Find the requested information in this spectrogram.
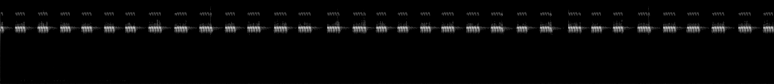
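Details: Steady high chirping from a male cricket on a summer evening, short piercing pulses about twice a second in a regular rhythm against complete quiet.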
